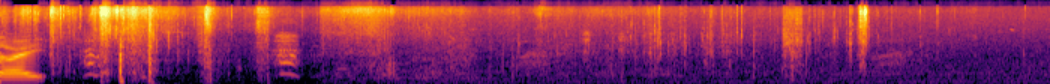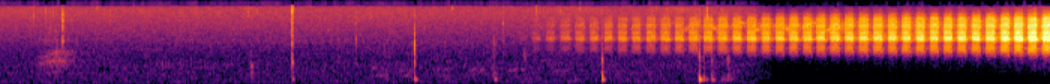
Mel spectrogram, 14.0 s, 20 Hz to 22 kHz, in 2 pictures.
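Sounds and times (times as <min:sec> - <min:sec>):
cicada pulsing buzz: 0:10.4 - 0:14.0.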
